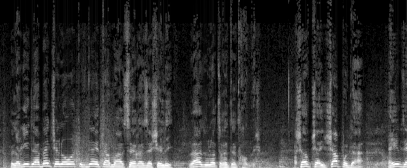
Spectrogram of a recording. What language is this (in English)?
Hebrew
